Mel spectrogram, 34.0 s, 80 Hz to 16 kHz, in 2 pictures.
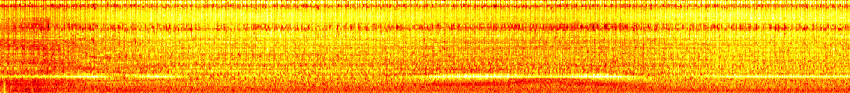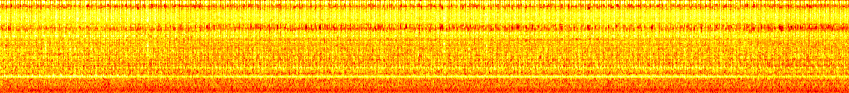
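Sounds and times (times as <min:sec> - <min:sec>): high whine: 0:00.0 - 0:19.6
diesel engine idling: 0:00.0 - 0:33.9.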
